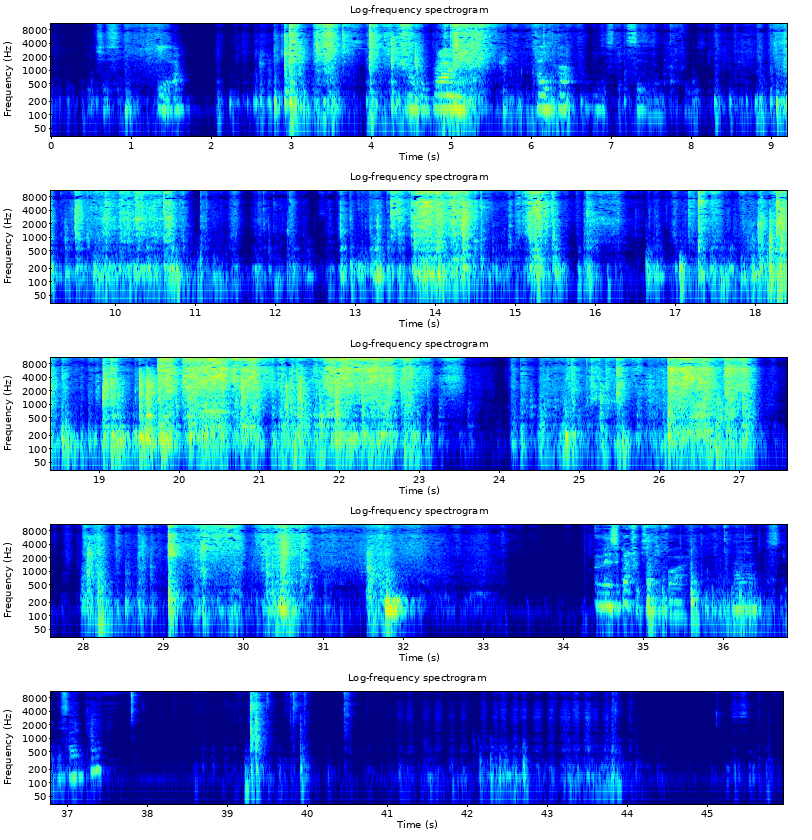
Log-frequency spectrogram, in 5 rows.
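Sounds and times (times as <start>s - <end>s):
paper crinkling and tearing: 19.7s - 23.2s
cardboard sliding and knocking: 28.0s - 32.4s.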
